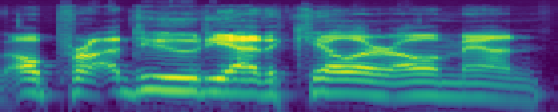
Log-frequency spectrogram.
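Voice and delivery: normal talking voice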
